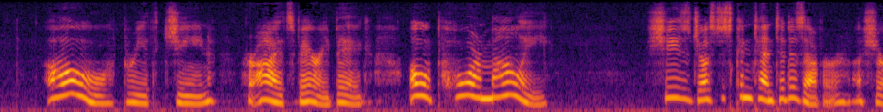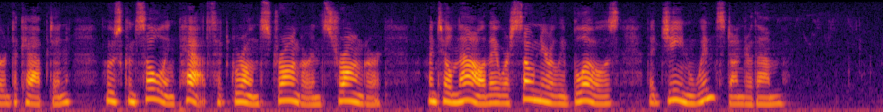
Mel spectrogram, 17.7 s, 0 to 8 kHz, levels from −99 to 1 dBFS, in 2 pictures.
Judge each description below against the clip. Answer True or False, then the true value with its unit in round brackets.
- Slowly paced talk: True (130 wpm)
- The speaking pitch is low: False (185 Hz)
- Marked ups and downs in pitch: True (6.5 semitones)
